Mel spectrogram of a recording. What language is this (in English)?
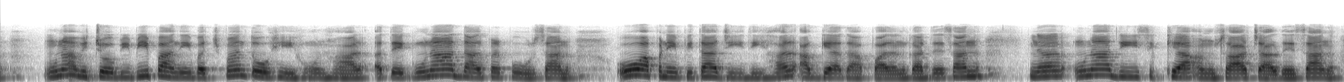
Punjabi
